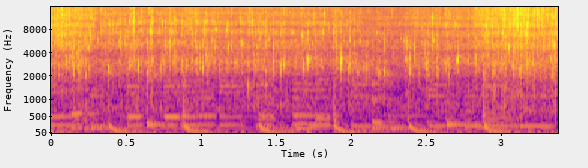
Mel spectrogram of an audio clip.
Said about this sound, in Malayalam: നീളത്തിൽ അരിഞ്ഞു വെച്ചേക്കുന്ന ഉള്ളി നമ്മുടെ ഈ എണ്ണയിലോട്ട് ഇട്ടേച്ച്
